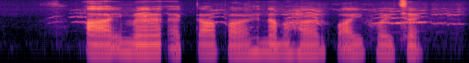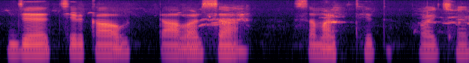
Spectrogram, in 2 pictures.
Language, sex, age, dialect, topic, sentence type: Maithili, male, 18-24, Eastern / Thethi, agriculture, statement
